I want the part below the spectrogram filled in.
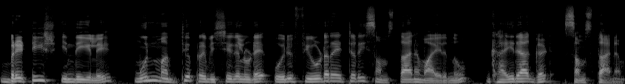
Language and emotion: Malayalam, neutral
